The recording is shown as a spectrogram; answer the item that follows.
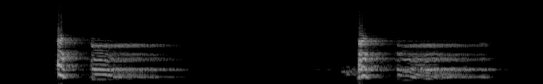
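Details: A captive tokay gecko, kept and fed crickets, gives two loud, barking two-part calls, each a sharp clipped note and then a longer fading tone.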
